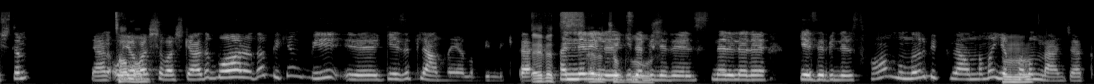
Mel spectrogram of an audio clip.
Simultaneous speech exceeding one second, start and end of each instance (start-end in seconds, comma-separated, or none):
5.3-6.7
